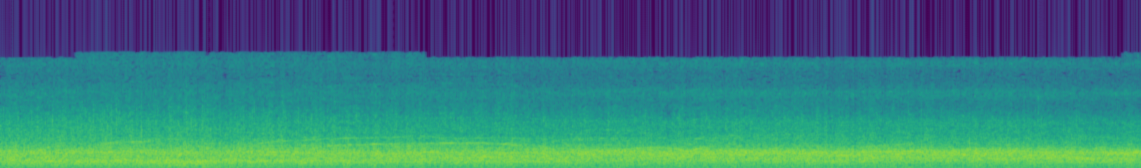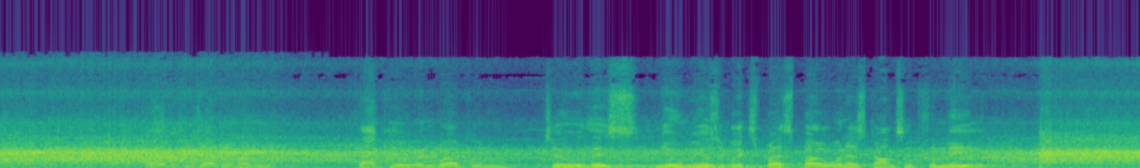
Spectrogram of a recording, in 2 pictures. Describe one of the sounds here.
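A large crowd screams and cheers loudly in a big hall.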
